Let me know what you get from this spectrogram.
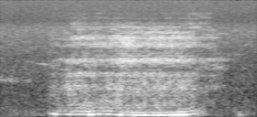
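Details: Snoring of a sleeping dog: a single drawn-out, low, buzzing snore lasting about a second and a half, rich in tonal overtones, with a faint breath after it.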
